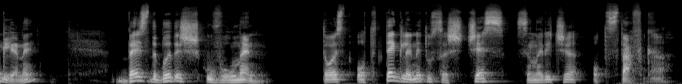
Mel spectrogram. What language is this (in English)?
Bulgarian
